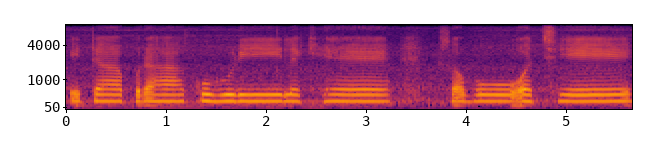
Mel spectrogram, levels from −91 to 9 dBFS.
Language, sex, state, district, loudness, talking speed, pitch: Odia, male, Odisha, Sambalpur, -17 LUFS, 65 wpm, 190 Hz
